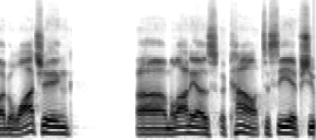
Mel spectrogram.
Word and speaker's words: Melania: people care because because his wife melenia Melania sorry I keep mispronouncing all of a sudden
